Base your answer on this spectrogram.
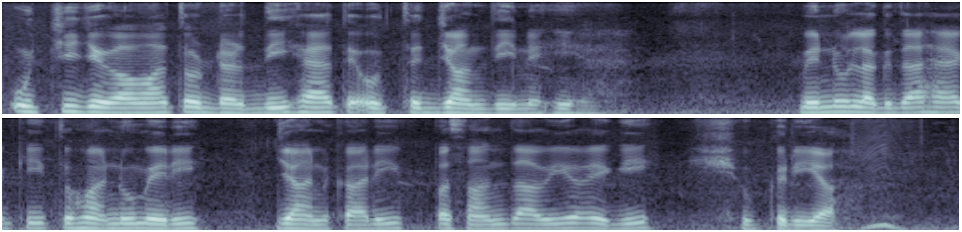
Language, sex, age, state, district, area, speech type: Punjabi, male, 18-30, Punjab, Pathankot, urban, spontaneous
